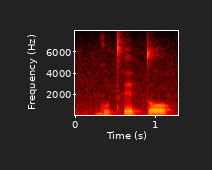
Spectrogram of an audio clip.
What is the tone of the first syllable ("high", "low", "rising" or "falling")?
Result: low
